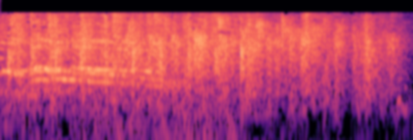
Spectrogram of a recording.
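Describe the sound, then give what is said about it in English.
A crowd applauds sponsors and a winner steadily, a dense wash of many hands clapping at once that holds at a fairly even level for several seconds before tapering off near the end. “Applause for our sponsors as well as our winner.”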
